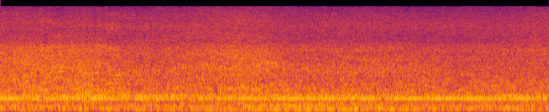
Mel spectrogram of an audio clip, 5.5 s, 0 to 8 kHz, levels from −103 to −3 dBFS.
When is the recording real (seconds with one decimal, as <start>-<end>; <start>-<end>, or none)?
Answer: 0.0-0.4; 1.2-4.5; 5.0-5.5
